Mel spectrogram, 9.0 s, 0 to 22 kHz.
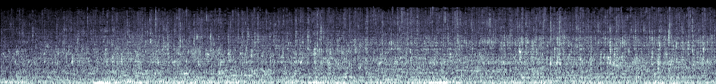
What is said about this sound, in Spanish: Los autores de la propuesta han grabado un total de 53 sonidos característicos de este barrio del Albaicín: el correr del agua por sus fuentes y pilares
